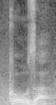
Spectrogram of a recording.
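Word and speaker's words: cosa: الاس سونورا زي مثلا كازا، كوزا، ايزولا، فازو، كل ده بتتنطق ز ز ز ز، يبقى الز الاس سونورا.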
